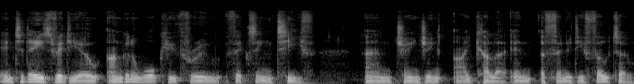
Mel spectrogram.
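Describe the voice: Putting on a character voice, a man speaks hoarsely at a moderate pace, very deep and low in pitch, with fairly even intonation.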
